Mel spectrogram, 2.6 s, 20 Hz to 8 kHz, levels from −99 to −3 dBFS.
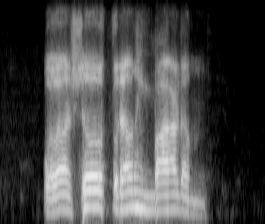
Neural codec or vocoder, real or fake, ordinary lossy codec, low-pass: codec, 24 kHz, 1.5 kbps, HILCodec; fake; Opus, 32 kbps; 7.2 kHz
